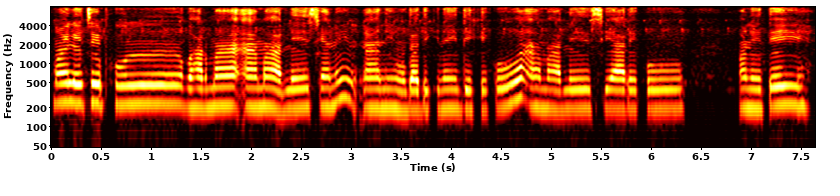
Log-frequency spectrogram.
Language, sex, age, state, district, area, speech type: Nepali, female, 45-60, West Bengal, Jalpaiguri, urban, spontaneous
